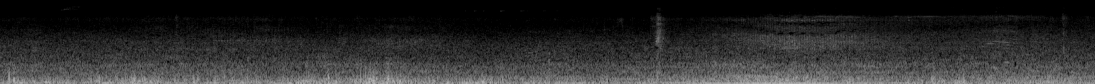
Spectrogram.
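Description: Road traffic passing close by on a busy city street: cars and a double-decker bus going past, a steady rumble that swells about seven seconds in as a vehicle passes, with pedestrians' voices mixed in.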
